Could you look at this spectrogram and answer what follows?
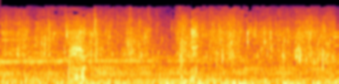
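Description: Strained cooking liquid poured onto shredded pork for Italian pulled pork, a short splashing trickle up close with a couple of brighter gushes, then settling into a soft wet patter.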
